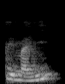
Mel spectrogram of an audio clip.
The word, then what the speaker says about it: Taimani: tes manies en fait on prononce tes manies pas de souci donc de tes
